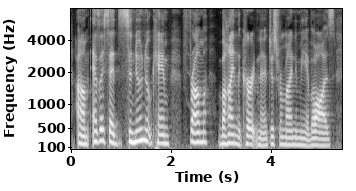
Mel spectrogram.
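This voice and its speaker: Chatty, opinionated woman with a lowish voice. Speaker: rally attendee giving commentary. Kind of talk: casual first-person recap commentary.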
